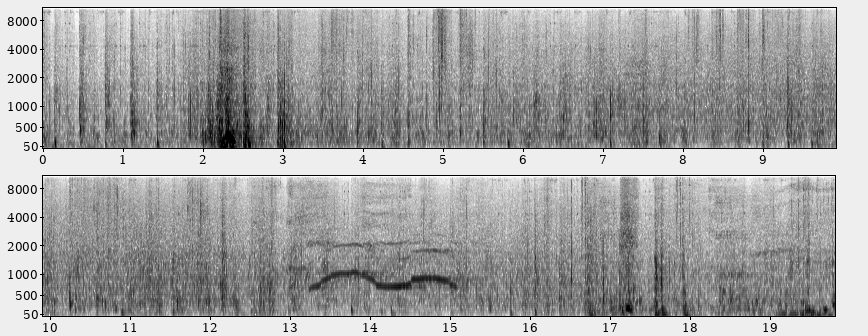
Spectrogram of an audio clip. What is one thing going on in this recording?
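Footsteps run quickly through dry grass.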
